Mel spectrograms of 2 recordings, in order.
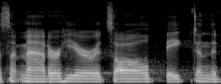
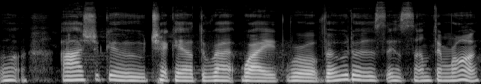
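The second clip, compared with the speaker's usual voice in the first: derisive mocking Southern drawl, pitched up; 5 semitones higher than usual. Retelling how a campaign manager mocked someone: retelling a mocking Southern accent. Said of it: "imitating his Southern accent".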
